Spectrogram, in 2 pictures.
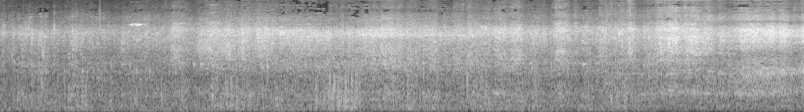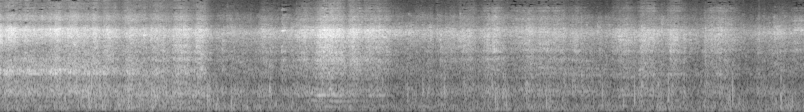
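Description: Freight train of tank cars and covered steel-coil cars rolling slowly past, its steel wheels running on the rails. The sound gets louder in the middle as the cars pass nearest.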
